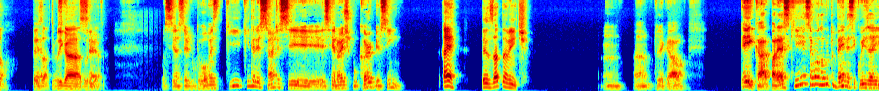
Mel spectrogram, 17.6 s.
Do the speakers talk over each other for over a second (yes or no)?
yes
